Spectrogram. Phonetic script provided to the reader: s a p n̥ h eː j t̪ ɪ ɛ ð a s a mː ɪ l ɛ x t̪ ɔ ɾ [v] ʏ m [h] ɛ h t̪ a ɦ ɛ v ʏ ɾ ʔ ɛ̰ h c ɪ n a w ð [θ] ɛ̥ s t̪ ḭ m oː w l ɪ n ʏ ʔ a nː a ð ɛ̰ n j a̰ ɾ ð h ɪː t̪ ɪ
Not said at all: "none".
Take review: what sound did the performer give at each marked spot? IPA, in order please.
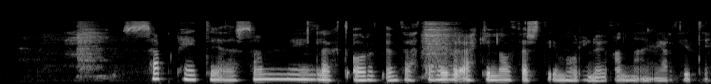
ð, θ, f

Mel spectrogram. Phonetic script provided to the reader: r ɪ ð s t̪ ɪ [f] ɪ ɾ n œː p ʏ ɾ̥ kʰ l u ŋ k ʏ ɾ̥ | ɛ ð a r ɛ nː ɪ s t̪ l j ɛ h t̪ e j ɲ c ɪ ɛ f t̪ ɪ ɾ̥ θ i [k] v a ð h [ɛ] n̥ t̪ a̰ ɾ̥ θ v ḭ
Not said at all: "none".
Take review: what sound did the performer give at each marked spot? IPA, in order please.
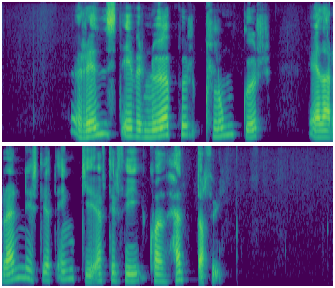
v, kʰ, ɛ

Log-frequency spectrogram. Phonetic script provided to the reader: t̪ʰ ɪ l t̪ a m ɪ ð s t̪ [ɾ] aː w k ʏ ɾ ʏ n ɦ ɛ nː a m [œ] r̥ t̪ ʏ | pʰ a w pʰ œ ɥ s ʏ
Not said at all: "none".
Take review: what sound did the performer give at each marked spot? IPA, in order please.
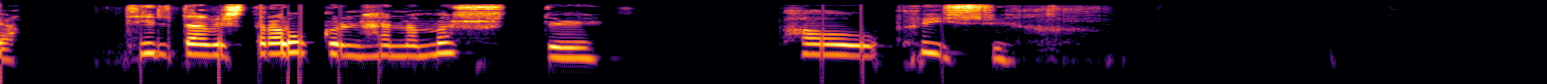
ɾ, œ

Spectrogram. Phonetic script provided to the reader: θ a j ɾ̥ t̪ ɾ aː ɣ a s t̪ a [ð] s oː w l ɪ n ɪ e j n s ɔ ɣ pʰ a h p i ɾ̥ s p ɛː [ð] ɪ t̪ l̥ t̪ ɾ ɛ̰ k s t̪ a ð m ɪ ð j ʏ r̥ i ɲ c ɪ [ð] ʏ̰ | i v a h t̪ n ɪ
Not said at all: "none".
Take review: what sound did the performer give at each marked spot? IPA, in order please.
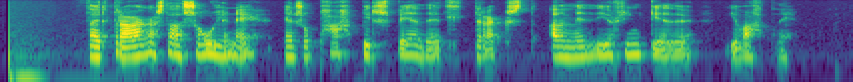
ð, ð, ð

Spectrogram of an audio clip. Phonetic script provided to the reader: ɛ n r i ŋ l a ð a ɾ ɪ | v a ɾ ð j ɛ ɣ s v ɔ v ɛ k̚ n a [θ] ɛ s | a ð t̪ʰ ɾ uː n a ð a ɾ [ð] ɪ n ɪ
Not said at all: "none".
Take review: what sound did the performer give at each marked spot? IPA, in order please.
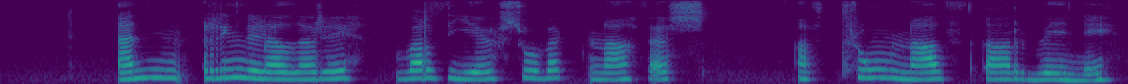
θ, v

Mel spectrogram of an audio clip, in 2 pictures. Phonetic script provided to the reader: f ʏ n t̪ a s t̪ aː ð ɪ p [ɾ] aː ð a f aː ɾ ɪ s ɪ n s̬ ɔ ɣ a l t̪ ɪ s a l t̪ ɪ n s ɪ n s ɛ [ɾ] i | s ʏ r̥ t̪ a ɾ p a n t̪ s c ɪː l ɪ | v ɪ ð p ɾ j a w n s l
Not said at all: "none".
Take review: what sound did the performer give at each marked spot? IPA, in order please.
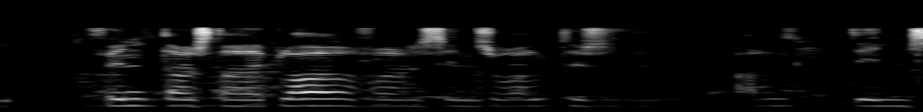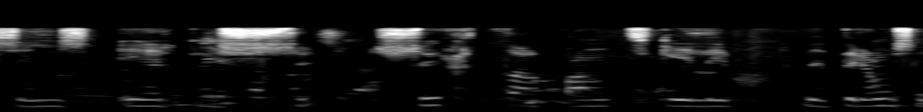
l, ɾ

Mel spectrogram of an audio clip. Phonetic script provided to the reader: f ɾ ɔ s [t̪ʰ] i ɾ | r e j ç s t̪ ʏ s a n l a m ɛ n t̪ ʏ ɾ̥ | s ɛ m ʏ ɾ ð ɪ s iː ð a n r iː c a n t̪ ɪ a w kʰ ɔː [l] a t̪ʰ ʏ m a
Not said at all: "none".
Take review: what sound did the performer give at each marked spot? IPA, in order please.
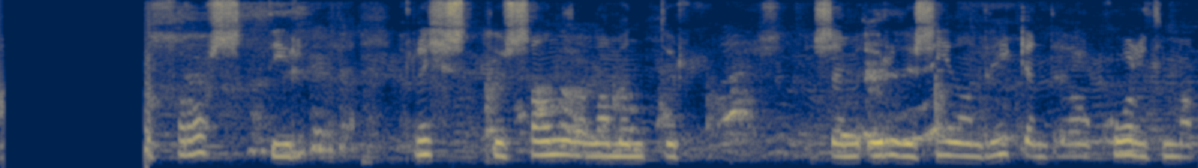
t̪, l

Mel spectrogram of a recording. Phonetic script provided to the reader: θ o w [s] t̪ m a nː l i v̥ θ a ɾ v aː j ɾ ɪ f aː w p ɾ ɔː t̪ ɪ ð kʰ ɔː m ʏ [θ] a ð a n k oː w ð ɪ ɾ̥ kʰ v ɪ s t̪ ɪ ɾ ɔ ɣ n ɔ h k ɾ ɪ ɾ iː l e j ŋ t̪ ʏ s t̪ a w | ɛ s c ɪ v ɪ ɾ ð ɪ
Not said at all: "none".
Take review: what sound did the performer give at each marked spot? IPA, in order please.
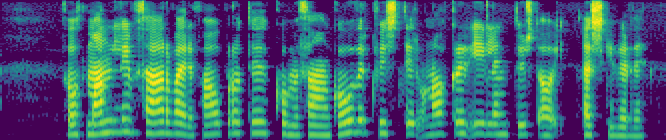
h, θ

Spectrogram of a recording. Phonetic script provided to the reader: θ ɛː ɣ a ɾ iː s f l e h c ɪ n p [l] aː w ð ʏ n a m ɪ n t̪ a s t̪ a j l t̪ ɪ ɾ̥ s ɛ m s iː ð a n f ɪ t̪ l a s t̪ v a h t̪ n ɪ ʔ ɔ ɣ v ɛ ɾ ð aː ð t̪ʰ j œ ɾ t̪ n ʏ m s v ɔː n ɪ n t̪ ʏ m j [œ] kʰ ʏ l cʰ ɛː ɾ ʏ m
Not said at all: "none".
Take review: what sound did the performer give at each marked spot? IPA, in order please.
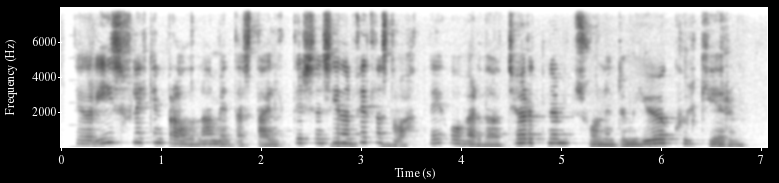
ɾ, œː

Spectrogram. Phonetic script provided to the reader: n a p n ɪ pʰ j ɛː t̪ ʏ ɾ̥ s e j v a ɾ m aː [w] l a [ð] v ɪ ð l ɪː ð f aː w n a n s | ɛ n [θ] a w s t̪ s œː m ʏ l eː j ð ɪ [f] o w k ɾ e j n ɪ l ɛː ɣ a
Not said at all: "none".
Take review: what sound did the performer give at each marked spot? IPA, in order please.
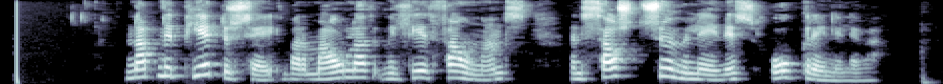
w, ð, s, s

